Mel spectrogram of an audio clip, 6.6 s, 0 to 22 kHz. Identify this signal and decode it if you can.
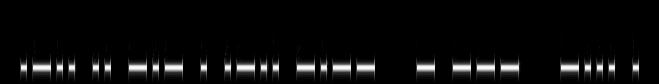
Morse code, heard as a keyed tone, about 20 wpm, 700 Hz. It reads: LIKELY TO BE
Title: Sentences with 5-Word Phrases - 20wpm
